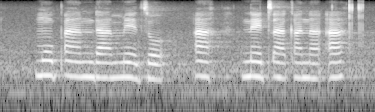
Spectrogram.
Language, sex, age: Venda, female, 18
